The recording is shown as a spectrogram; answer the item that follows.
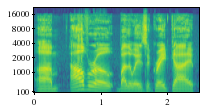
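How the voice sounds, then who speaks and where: A man's voice: mid-range voice, lively intonation, normal speed, sharp tone, clean tone, dry recording. A man hosting a casual live show, chatting enthusiastically with rambling asides and reading viewer comments aloud.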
